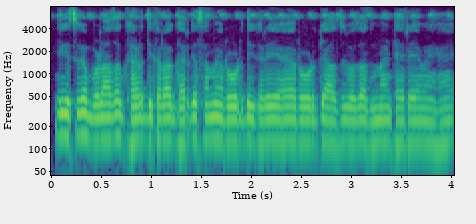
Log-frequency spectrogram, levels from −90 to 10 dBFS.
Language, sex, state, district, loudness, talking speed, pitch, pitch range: Hindi, male, Delhi, New Delhi, -16 LUFS, 340 wpm, 125 Hz, 120-130 Hz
